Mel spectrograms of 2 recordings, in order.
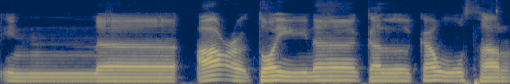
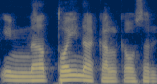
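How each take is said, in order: First: The first word is drawn out; the vowel is kept. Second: The vowel before the second word is dropped. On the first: The speaker calls it right. "প্রথম শব্দ ইন্না আমরা টান দেব এভাবে করে" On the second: The speaker calls it wrong. "যদি এভাবে কেউ পড়ি তাহলে ... সেই অক্ষরটা আহ, বাদ চলে যাবে"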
